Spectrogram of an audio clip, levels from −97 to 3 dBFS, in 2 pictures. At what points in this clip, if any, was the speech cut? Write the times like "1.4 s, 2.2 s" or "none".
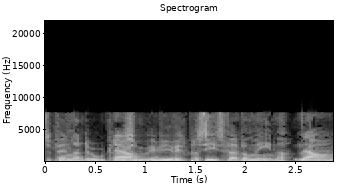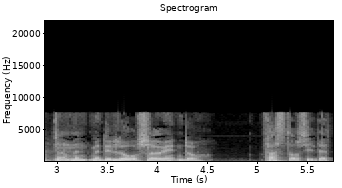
3.0 s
